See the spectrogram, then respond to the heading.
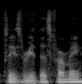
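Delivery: plain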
